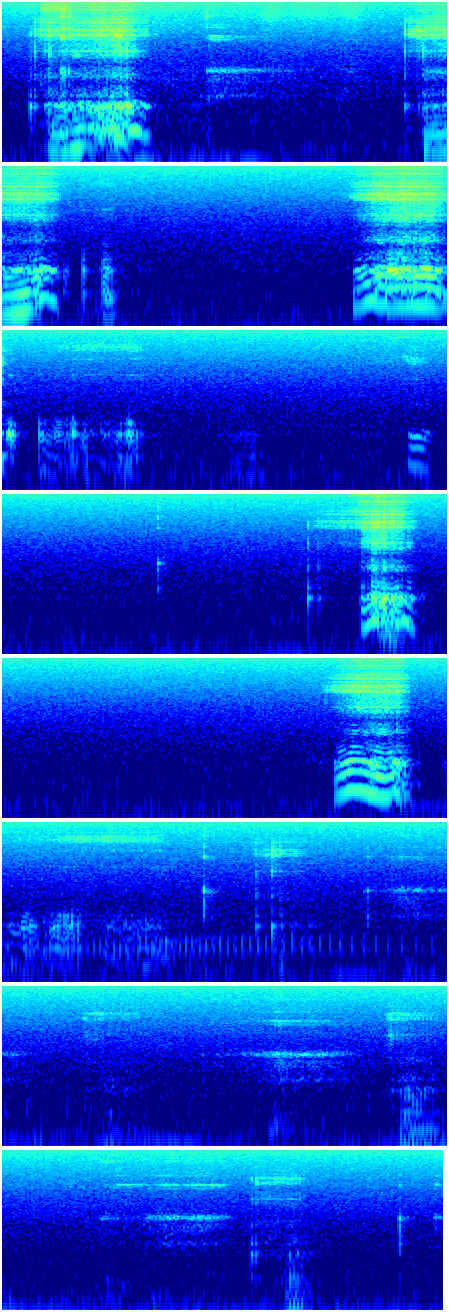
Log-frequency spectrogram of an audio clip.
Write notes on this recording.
inside my grand mas sleeping room at her death bed, listening to the breathing in the night of her final farewell. soundmap nrw - social ambiences and topographic field recordings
